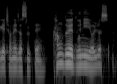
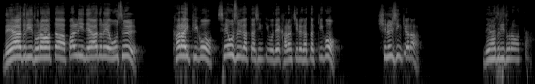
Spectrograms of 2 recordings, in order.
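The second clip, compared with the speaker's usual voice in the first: loud, higher joyful commands; father's joyful call; 7 semitones higher, 10 dB louder than usual. Acted. Father calling servants, joyful loud commands. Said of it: "종들을 불러가지고".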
